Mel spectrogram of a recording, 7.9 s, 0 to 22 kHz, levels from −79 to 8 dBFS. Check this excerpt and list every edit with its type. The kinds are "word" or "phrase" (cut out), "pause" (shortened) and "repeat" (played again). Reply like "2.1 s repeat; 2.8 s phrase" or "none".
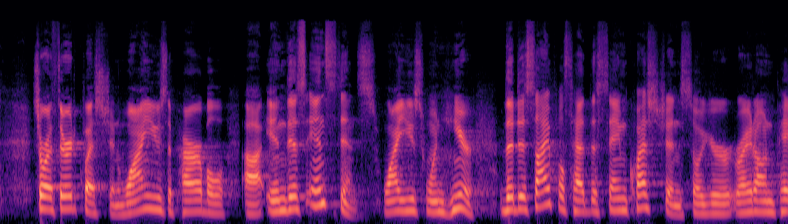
2.4 s pause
